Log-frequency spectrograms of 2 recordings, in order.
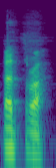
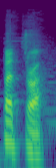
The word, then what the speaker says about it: Petra: I am slightly annoyed and sad they don't pronounce her name Petra. I always said Petra.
